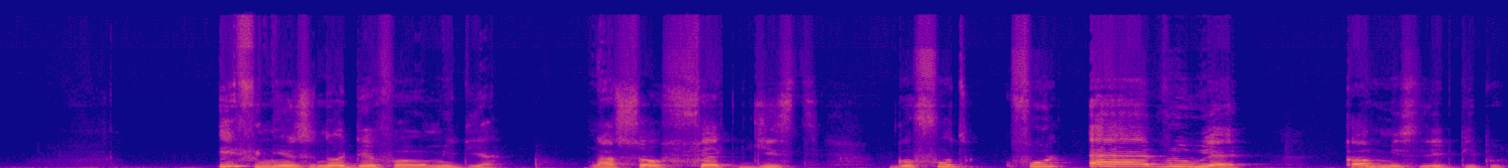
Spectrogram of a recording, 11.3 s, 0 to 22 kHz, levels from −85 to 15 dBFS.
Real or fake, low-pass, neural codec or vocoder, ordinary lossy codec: fake; none; vocoder, 48 kHz, 128 mel bands, Vocos; none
